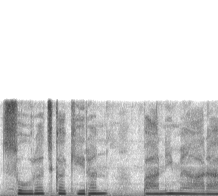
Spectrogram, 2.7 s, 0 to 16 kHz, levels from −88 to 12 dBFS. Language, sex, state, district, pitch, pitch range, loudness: Hindi, female, Jharkhand, Deoghar, 230 Hz, 220-235 Hz, -17 LUFS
